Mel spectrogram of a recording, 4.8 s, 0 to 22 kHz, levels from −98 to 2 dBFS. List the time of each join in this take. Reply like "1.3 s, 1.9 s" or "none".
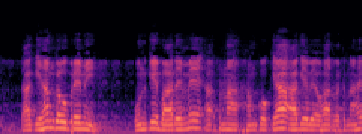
none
